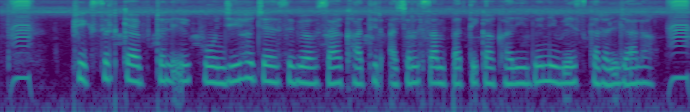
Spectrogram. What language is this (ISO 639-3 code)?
bho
